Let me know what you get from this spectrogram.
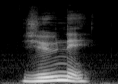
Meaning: June
- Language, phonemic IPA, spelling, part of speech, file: Swedish, /ˈjʉːnɪ/, juni, noun, Sv-juni.ogg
